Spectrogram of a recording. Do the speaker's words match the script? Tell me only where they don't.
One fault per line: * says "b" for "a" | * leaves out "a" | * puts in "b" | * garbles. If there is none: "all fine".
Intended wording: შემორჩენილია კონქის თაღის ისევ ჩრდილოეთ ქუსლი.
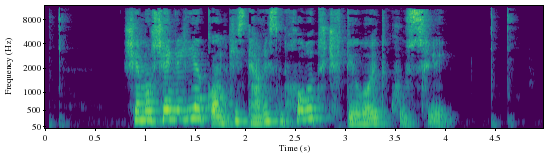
* says "მხოლოდ" for "ისევ"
